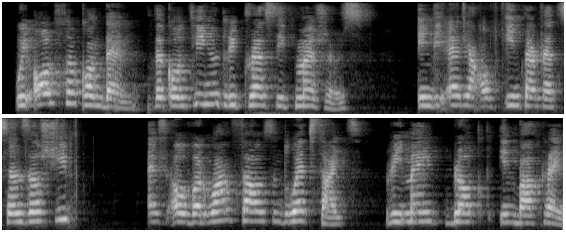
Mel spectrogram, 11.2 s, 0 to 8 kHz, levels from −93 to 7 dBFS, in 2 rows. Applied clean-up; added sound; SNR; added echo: neural mask model DeepFilterNet 3.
